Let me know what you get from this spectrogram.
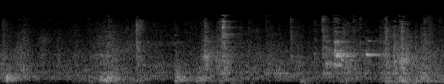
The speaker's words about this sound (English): Windows, you can open. Can we open these? Yeah, window open.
